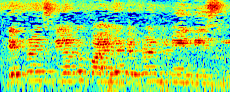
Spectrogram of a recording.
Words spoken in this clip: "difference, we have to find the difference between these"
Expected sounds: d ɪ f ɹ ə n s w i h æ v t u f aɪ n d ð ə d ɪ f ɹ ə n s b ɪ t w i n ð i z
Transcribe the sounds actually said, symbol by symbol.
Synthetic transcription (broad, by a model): d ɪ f ɹ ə n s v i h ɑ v t u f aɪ d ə d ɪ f ɹ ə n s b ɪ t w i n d i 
